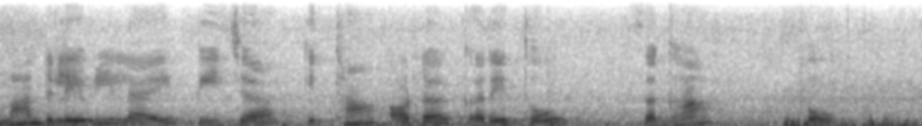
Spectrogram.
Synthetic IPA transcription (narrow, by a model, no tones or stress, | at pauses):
mãːɖɪleːʋɾilaːɪpiːd͡ʑakɪt̪ʰãɔːɾɖəɾkɐɾet̪ʰo | sɐɡʱã | t̪ʰoː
